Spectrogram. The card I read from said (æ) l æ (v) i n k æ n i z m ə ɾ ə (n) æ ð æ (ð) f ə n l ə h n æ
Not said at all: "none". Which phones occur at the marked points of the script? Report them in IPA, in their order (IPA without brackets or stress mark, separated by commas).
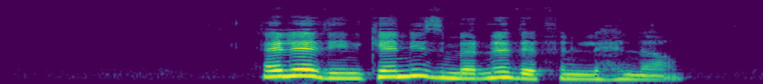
æ, ð, n, none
